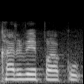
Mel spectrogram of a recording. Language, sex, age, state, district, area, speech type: Telugu, female, 60+, Telangana, Hyderabad, urban, spontaneous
